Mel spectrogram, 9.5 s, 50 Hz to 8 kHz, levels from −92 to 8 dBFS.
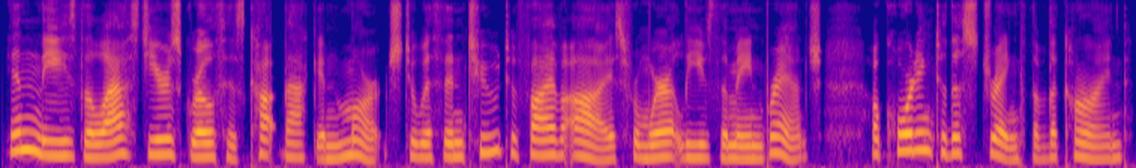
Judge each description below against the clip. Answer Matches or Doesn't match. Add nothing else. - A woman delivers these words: Matches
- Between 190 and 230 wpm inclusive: Matches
